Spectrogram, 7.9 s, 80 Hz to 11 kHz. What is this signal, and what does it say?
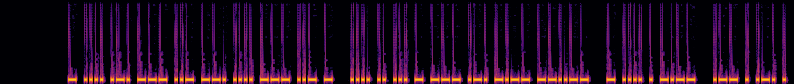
Morse code, heard as a keyed tone, about 46 wpm, 700 Hz. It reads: THROUGHOUT HISTORY, THEY WERE
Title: Sentences from Top 1000 Words - Review Part 5 - 45wpm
